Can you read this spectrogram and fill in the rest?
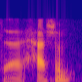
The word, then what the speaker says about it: Hashem: It's Hashem. – Spell that, please. – Yeah, no problem. It's H-A-S-H-E-M, as in mother at the end.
